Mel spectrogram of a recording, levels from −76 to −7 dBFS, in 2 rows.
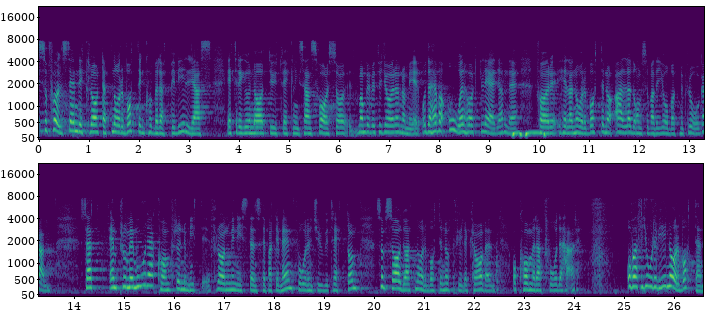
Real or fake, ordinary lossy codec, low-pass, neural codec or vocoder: real; none; none; none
